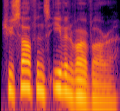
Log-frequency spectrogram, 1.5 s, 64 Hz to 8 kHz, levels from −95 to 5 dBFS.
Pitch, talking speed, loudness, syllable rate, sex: 135 Hz, 160 wpm, -15 LUFS, 5.7 syllables/s, male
